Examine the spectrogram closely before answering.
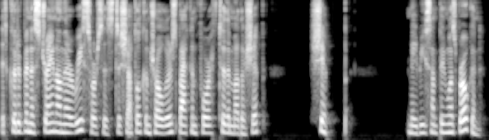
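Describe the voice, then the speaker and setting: A woman's voice: on the low side, steady tone, normal speed, darkish tone, lightly acted. A woman voicing a young male alien in human form, earnest and formal, who plays with the sounds of words in an audiobook. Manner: formal, precise, toys with word sounds.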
